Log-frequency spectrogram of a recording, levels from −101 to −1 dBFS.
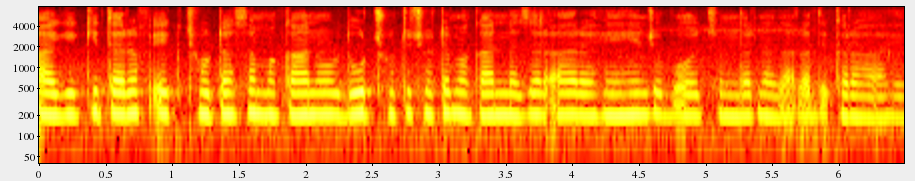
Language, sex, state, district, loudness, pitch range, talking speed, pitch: Hindi, female, Bihar, Jahanabad, -26 LUFS, 205-215 Hz, 205 wpm, 210 Hz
